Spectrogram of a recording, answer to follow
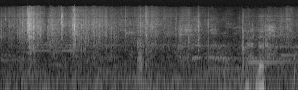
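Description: Clove tree leaves rustling and small crackles as clove bud clusters are picked by hand off the twigs, a few sharp ones scattered through.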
